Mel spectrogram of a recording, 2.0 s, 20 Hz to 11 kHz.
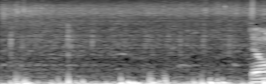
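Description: Battered pike pieces frying in hot oil in a skillet, with a steady crackling sizzle. The oil is at about 375–380 degrees, and the sizzle is the cue that the temperature sounds about right. Irregular low thumps of handling sound under it.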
